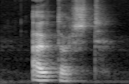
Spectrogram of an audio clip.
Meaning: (adjective) extreme, utmost; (adverb) extremely
- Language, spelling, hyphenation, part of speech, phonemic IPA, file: Dutch, uiterst, ui‧terst, adjective / adverb, /ˈœy̯.tərst/, Nl-uiterst.ogg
